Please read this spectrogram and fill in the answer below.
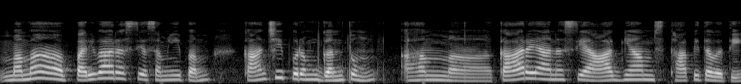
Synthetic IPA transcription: mɐmɐpɐɾiʋaːɾɐsjɐsɐmiːpɐmkaːɲt͡ʃiːpuɾɐmɡɐnt̪umɐ̰ɦɐmkaːɾɐjaːnɐsjɐaːɡɲaːmst̪ʰaːpit̪ɐʋɐt̪i

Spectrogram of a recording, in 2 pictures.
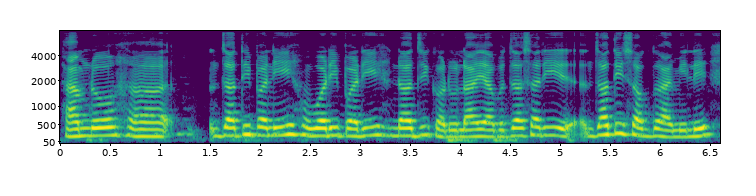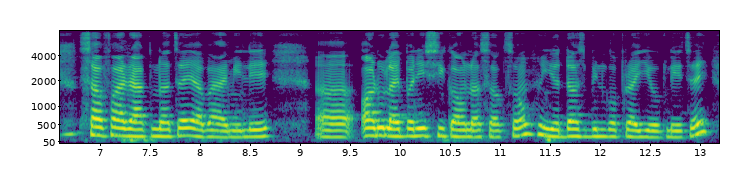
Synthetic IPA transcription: ɦamro | d͡zʌt̪ip̬ʌniwʌɽipʌɾinʌd͡zikɦʌɾulajʌbʌd͡zʌsʌɾid͡zʌt̪isʌk̚d̪ʌɦamilesʌpʰarakʰnʌt͡saĩʌbʌɦamile | ʌɾulajp̬ʌnisikawnʌsʌkt͡sʰʌw̃jod̪ʌs̬binkoprʌjoɡlet͡saĩ

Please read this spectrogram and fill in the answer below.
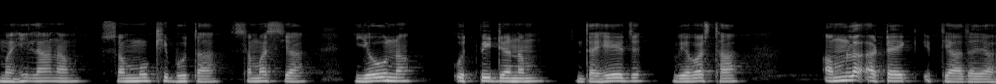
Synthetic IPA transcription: mɐɦilaːnaːm | sɐmːuːkʰibʱut̪aːsɐmɐsjaː | jownɐ | ut̪̚piɖjɐnɐm | d̪ɐɦeːd͡ʒ | ʋjɐʋɐst̪ʰaː | ɐmlɐʔɐʈeːkit̪jaːd̪ɐjɐɦ

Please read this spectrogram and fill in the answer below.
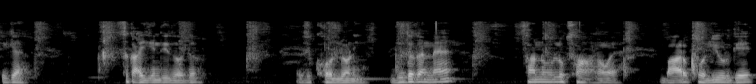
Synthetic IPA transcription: ʈʰiːkɛː | səkaːiːd͡ʒɪ̃nd̪iːd̪oːd̪ | ʊsiːkʰoːlːoːniːd͡ʒʊd̪kənːɛː | saːnũːlʊksaːnoːɛː | baːɾkʰoːliːʊɽɡeː

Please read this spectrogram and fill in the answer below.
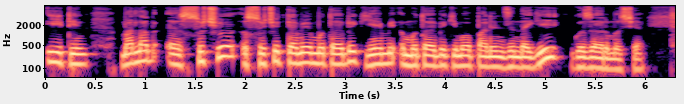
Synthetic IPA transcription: iʈiŋɡ | mɐt̪lɐbsut͡ʃʰusut͡ʃʰut̪ememut̪ɔːbikjemmut̪ɔːbikimɔpaninzind̪ɐɡiɡuzɔːɾmuzt͡ʃʰe

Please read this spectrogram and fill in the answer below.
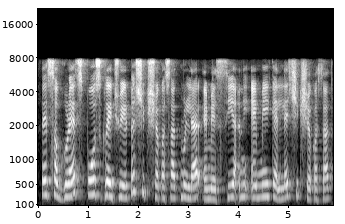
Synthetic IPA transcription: t̪ɛ̃səɡɭjat͡sposʈɡɾæd͡ʑueʈəɾɕikʂəkəsat̪m̤əɭljaɾḛmesia̰ñiʔemekɛlːjat͡sɕikʂəkəsat̪

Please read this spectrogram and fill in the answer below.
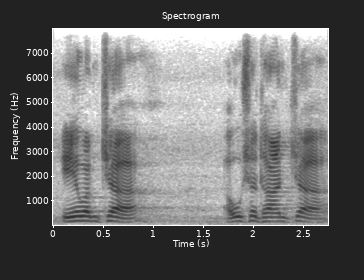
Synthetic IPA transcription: eːʋɐmt͡ʃa | ɐwʃɐd̪ʱaːnt͡ɕa

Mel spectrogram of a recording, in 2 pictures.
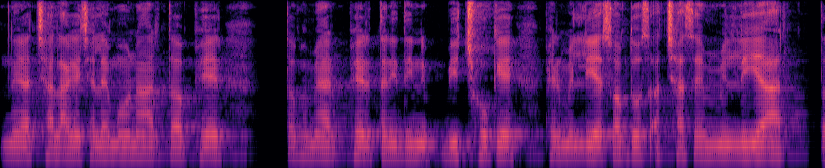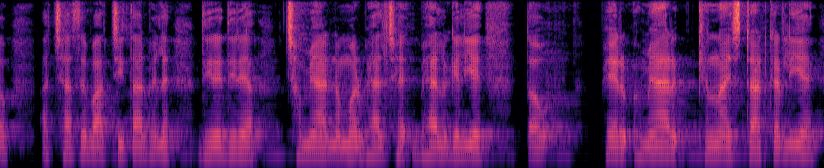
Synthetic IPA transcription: nəĩətːʃʰalaːɡet͡ʃʰəlemɔɦnaːɾt̪əb̚pʰeɾ | t̪əbɦəmaɾpʰeɾt̪ənid̪inbiːt͡ʃɦokepʰeɾmɪlːijesəb̚d̪osə̰tːʃʰasemɪlːieaːɾ | t̪əb | ətːʃʰasebaːt̪̚t͡ʃit̪aːɾbʱeled̪ʱiːɾed̪ʱiːɾet͡ʃʰəmeaɾnəmbəɾbʱeːlt͡ʃʰebʱelɡeliet̪əb | pʰeɾɦəmeaɾkʰelnaisʈaːɾʈkəɾlije

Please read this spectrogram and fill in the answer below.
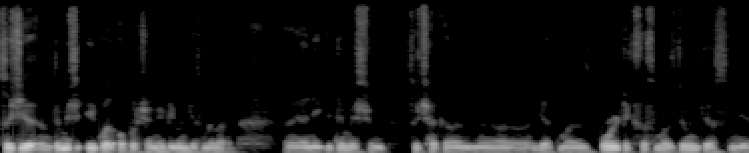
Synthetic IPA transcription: sut͡ʃʰit̪imit͡ʃʰiːkwɐloːpoɾt͡ʃuːniʈ̬iũŋʲkʲismila̰ːn | jaːnikit̪imit͡ʃʰ | sut͡ʃʰɐkaːnjɐt̪mɐzpoːliʈiksɐsmɐzt̪iuŋkʲisni

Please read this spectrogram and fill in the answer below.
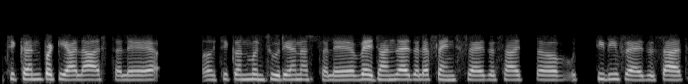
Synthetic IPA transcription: t͡ɕikənpəʈijalaəst̪əle | t͡ɕikənmənsuɾjənəst̪leʋɛd͡ʑãnd͡zajd͡zaljafɾẽnt͡ɕfɾajd͡zəsat̪ː | ilifɾajd͡zəsat̪

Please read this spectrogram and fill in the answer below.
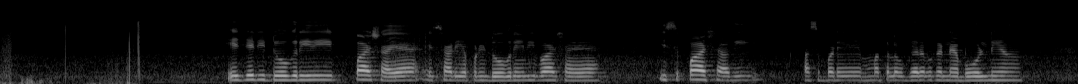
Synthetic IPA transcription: eːd͡ʒeːɽiːɖoːɡɾĩːd̪iːpaːʃaːɛːʔeːsaːɽiːapniːɖoːɡɾĩːd̪iːpaːʃaːɛː | ɪspaːʃaːɡiː | əsbəɽeːmət̪ləbɡəɾəbkəɾnɛ̃ːboːlneːãː

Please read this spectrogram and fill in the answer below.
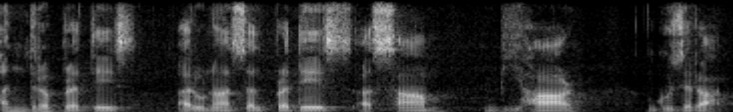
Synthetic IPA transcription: ɐnd̪ʱɾəpɾɐd̪eːs | ɐɾunaːsɐlpɾɐd̪eːsɐ̰saːm | bihaːɾ | ɡud͡ʒɾa̰ːt̪̚

